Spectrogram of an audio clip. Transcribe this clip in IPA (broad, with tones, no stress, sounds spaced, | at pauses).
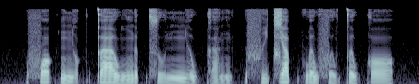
f ɔ˦˥ k̚ ɲ ɔ˨˩ k̚ t̪ aː˧ w ŋ ə˦˥ t̚ s ṳ˨˩ n ɲ ə˧˩ w k a̤˨˩ ŋ | f i˧ t͡ɕ aː˦˥ p̚ h w ə˧ w f ə̤˨˩ w t̪ ə˨˦ w k ɔ˧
